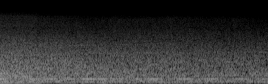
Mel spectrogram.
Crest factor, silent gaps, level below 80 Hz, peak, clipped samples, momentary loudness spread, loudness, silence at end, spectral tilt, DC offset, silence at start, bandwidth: 14 dB; none; -48 dBFS; -18 dBFS; under 0.1%; 4 LU; -34 LUFS; 0 s; -5.5 dB/octave; under 0.1%; 0 s; 16 kHz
